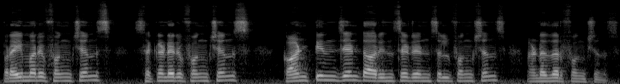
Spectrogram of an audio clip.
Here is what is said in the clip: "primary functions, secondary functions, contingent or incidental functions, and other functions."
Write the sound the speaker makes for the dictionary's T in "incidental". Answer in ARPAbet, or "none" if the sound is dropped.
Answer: S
